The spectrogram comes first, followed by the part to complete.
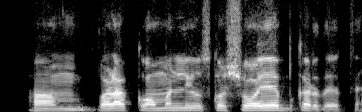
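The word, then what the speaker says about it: شعیب: बड़ा कॉमनली उसको शोएब कर देते हैं। वो शोएब नहीं है, वो शोएब है। मतलब करेक्ट प्रोनाउंसिएशन शोएब बनेगी।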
